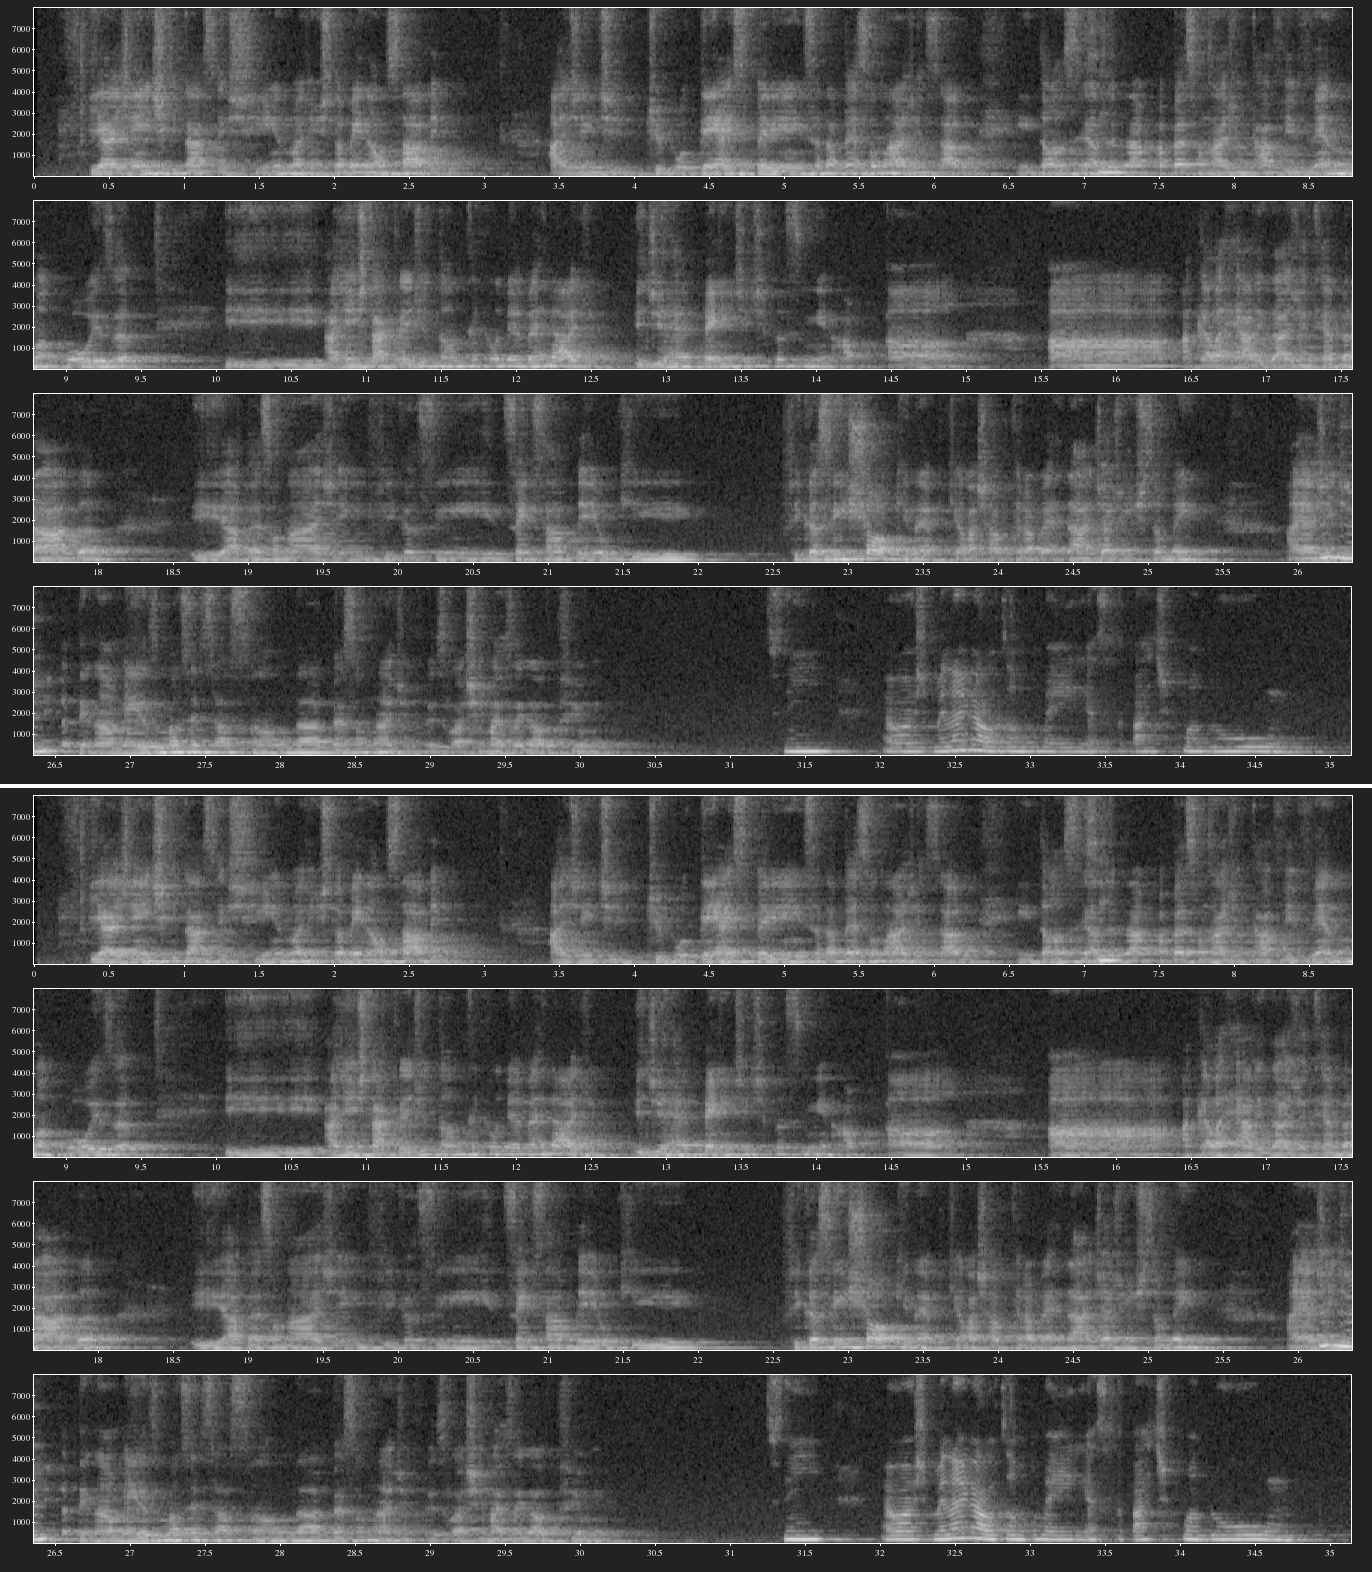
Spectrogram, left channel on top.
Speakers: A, in the centre; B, on the right (about 50°).
A: E a gente que tá assistindo, a gente também não sabe a gente, tipo, tem a experiência da personagem, sabe? Então, assim,
B: sim,
A: às vezes a, a personagem tá vivendo uma coisa e a gente tá acreditando que aquilo ali é verdade. E de repente, tipo assim, a, a, a- aquela realidade é quebrada e a personagem fica assim, sem saber o que. Fica assim em choque, né? Porque ela achava que era verdade, a gente também. Aí a gente
B: uhum,
A: fica tendo a mesma sensação da personagem. Foi isso que eu achei mais legal do filme.
B: sim. Eu acho bem legal também essa parte quando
